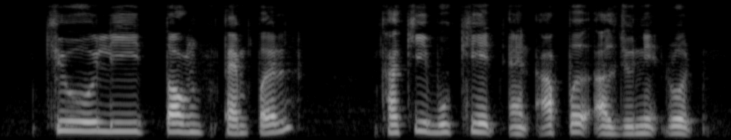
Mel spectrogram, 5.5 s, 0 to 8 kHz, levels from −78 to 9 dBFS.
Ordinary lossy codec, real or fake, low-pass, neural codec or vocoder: none; real; 7.2 kHz; none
